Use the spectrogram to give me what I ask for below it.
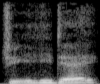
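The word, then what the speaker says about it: Fèt Gede: fate g'day fetch heed or simply g'day pronounced GED day is a voto or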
